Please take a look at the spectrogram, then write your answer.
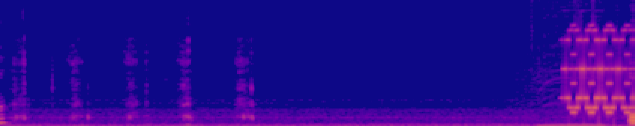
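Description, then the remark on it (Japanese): A few soft clicks or taps sound, then an electronic ringtone for an incoming call on a tablet starts near the end, a bright chiming melody with a low tone beneath, growing louder as it begins. “あ、あれ？タブレットに着信？”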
